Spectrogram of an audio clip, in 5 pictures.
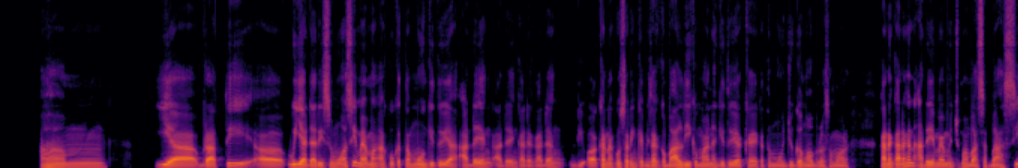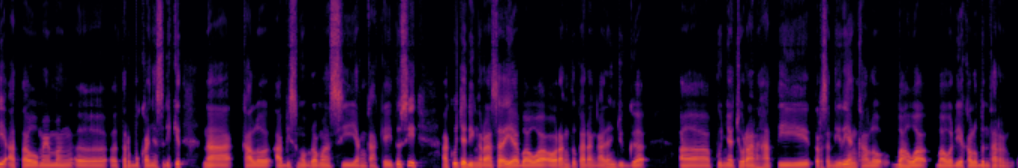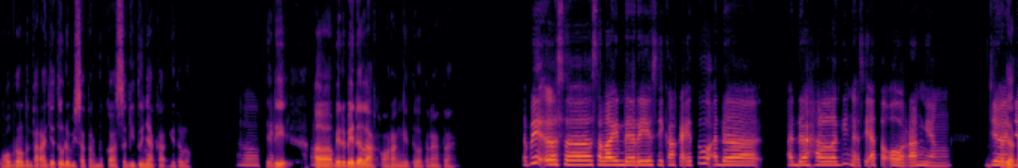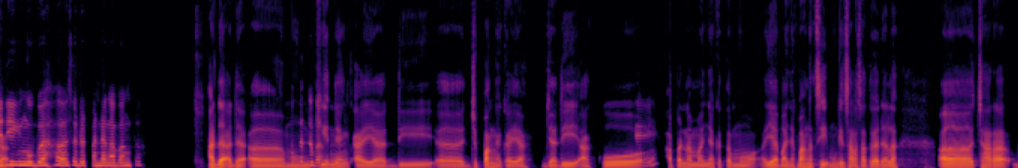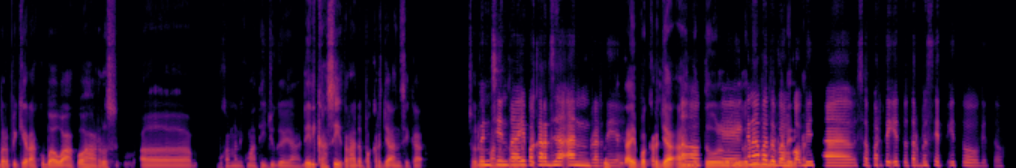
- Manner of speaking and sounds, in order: other background noise
- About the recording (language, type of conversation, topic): Indonesian, podcast, Pernahkah kamu mengalami pertemuan singkat yang mengubah cara pandangmu?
